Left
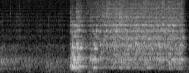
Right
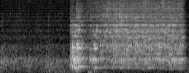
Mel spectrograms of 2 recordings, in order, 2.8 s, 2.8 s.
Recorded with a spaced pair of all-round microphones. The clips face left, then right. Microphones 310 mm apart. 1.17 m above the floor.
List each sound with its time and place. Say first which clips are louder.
1.0 s a toilet flushing: left 1 dB; 20° left (ahead or behind), 1.1 m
